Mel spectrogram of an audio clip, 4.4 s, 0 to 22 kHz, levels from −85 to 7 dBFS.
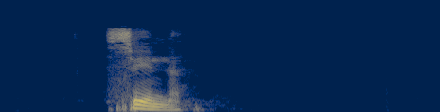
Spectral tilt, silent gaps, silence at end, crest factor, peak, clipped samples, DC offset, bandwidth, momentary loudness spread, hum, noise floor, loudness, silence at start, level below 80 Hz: -5 dB/octave; none; 2.4 s; 22 dB; -4 dBFS; under 0.1%; under 0.1%; 8.2 kHz; 15 LU; none; -86 dBFS; -20 LUFS; 1.05 s; -50 dBFS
